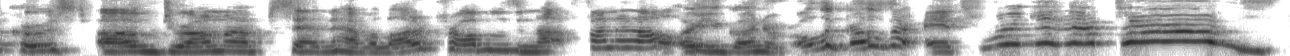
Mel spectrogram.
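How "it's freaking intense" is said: much higher, thrilled emphasis; excited. Real, not acted. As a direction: squeal out the thrill. Thrill of roller coaster.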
